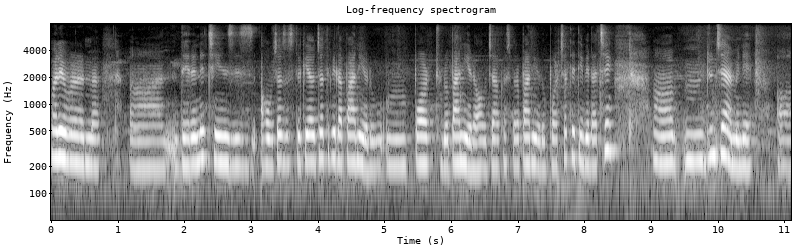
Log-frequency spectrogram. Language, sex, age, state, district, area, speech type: Nepali, female, 18-30, West Bengal, Darjeeling, rural, spontaneous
